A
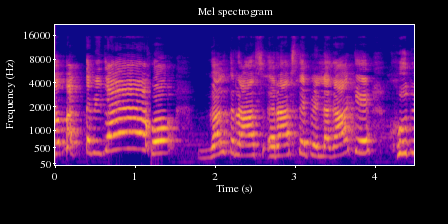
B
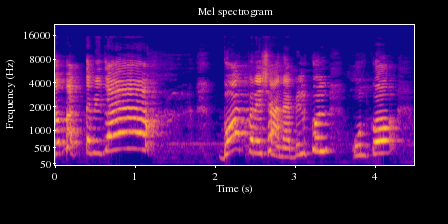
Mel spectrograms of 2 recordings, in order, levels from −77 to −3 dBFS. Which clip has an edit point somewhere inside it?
A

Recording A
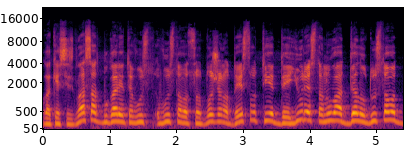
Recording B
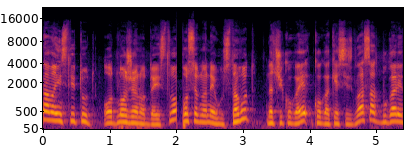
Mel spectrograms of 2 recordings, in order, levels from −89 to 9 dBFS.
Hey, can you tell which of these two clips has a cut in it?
B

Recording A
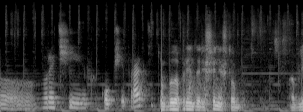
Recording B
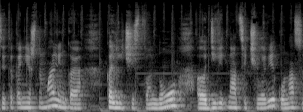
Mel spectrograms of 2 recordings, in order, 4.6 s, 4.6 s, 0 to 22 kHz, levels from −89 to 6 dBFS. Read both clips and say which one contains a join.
A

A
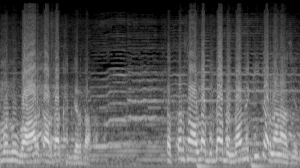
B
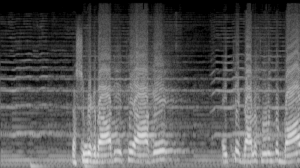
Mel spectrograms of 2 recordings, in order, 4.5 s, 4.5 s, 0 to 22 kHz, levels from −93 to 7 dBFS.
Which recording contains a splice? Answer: B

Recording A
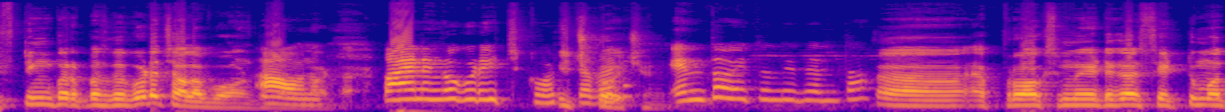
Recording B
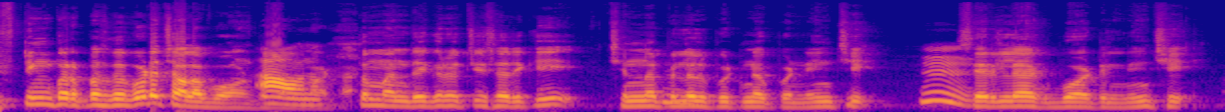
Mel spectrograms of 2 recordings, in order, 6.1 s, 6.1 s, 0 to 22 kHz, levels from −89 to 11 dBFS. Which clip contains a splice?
B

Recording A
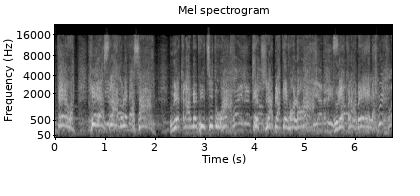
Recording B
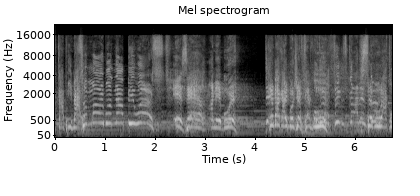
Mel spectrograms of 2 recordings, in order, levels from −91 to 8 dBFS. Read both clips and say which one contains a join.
B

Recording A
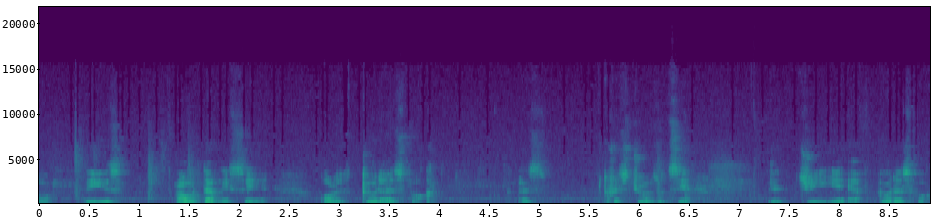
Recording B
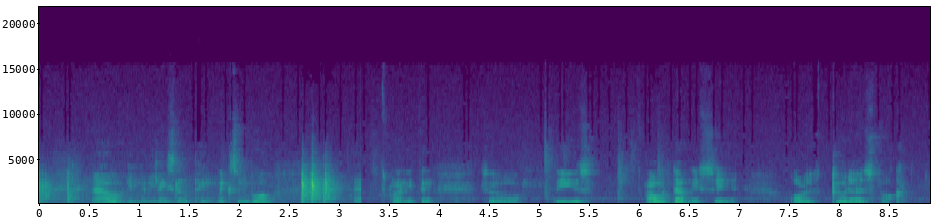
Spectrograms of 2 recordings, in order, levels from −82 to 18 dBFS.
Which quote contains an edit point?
B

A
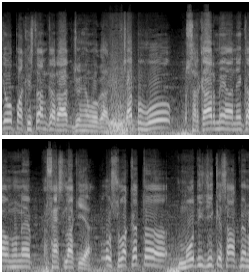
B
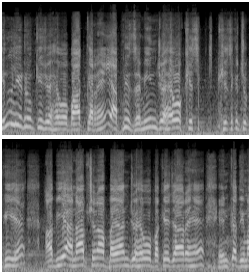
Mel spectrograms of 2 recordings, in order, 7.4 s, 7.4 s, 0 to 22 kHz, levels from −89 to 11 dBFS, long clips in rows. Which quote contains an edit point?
A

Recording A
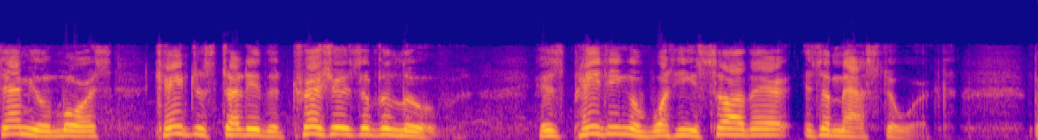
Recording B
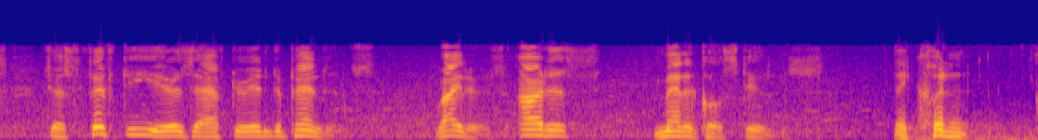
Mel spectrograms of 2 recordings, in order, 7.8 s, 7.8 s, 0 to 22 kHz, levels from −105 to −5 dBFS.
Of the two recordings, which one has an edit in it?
B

